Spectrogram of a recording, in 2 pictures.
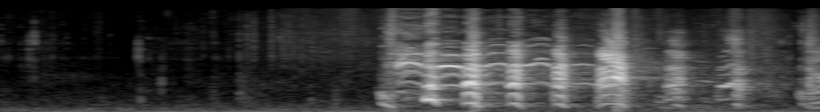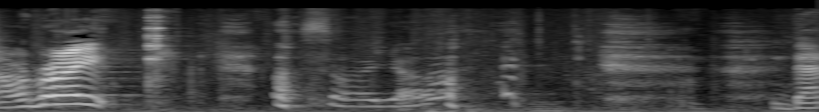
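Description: About two seconds of near silence, then a woman's wordless, sing-song "mmm" sounds of relish as she tastes the soup, her voice gliding up and down, with a light clink of a metal spoon against the bowl.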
